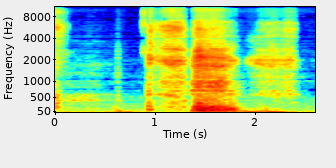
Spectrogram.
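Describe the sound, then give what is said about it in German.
A person taking deep breaths: a few audible, airy inhales and exhales, with one heavy, loud exhale in the middle, followed by a softer breath. “Ja, ich, ich atme ein paar Mal tief durch.”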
